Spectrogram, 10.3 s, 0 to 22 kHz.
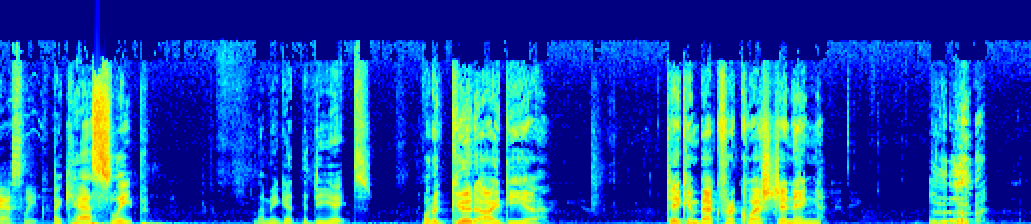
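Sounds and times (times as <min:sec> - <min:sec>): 
speech: 0:00.0 - 0:01.5, 0:02.5 - 0:05.5, 0:06.6 - 0:08.3, 0:09.3 - 0:09.9
low rumbling human burp with a rising tone: 0:09.3 - 0:09.9.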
